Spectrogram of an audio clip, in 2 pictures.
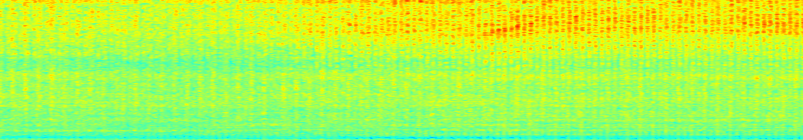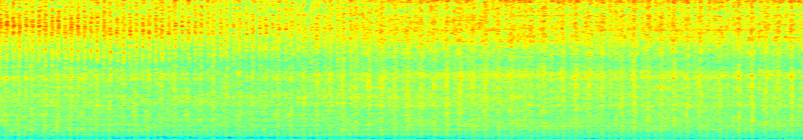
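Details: Gasoline generator's small engine holds a steady, even thump of about three beats a second with no misses; running normally.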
